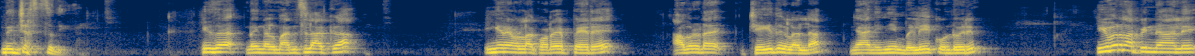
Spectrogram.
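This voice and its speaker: Ordinary pitch variation in a man's fairly high voice, a normal speaking voice. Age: 50s. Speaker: lawyer. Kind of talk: personal video statement.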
